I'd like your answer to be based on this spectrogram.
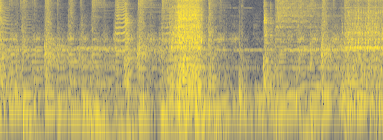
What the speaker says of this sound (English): any domestic sewing machine will be able to sew the hem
